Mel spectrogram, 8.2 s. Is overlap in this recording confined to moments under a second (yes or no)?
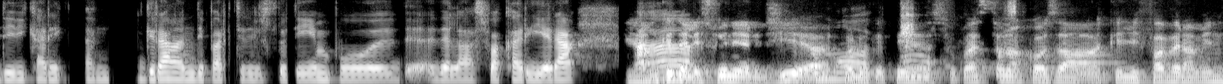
no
